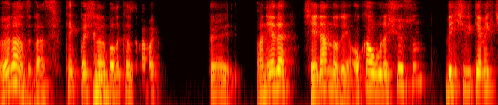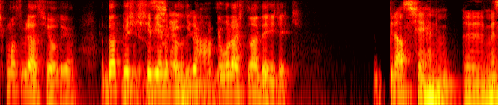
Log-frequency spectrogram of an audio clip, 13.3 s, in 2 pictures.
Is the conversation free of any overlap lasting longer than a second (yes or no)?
no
